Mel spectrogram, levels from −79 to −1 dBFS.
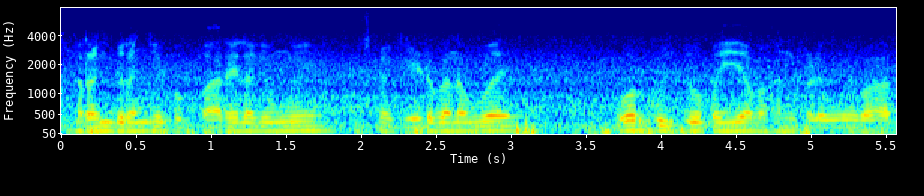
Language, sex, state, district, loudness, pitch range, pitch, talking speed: Hindi, male, Goa, North and South Goa, -30 LUFS, 100-110 Hz, 105 Hz, 205 wpm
